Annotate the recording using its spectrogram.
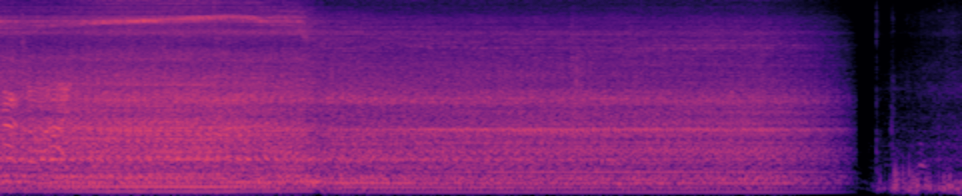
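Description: A heavy machine engine drones loudly and steadily.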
